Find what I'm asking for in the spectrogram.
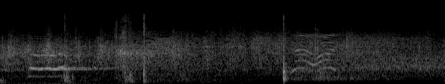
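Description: Capacity arena crowd at an NHL hockey video game hums steadily throughout, with a brief horn-like tone early and a sharp click near the middle; no one speaks.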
